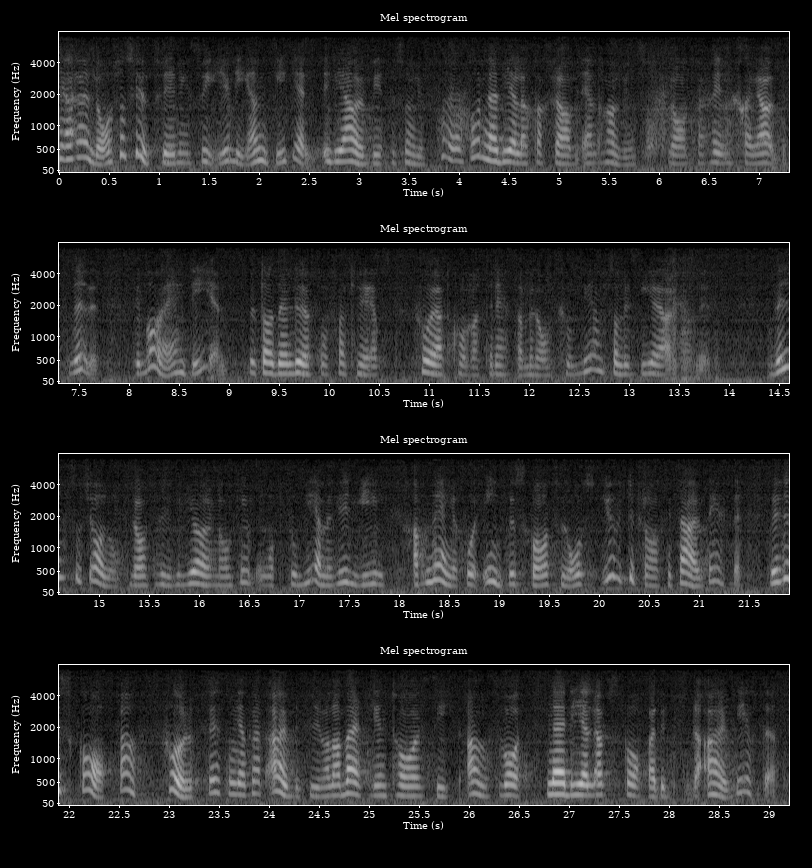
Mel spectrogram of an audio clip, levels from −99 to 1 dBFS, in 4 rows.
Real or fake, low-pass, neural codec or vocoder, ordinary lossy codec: fake; 7.2 kHz; codec, 16 kHz, 0.7 kbps, FocalCodec; Opus, 32 kbps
